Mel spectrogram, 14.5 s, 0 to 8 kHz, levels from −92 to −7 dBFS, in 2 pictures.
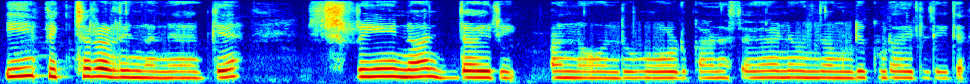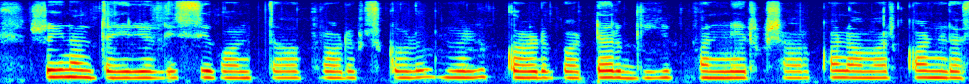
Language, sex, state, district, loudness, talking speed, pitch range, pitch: Kannada, female, Karnataka, Belgaum, -19 LUFS, 105 wpm, 225-240 Hz, 230 Hz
